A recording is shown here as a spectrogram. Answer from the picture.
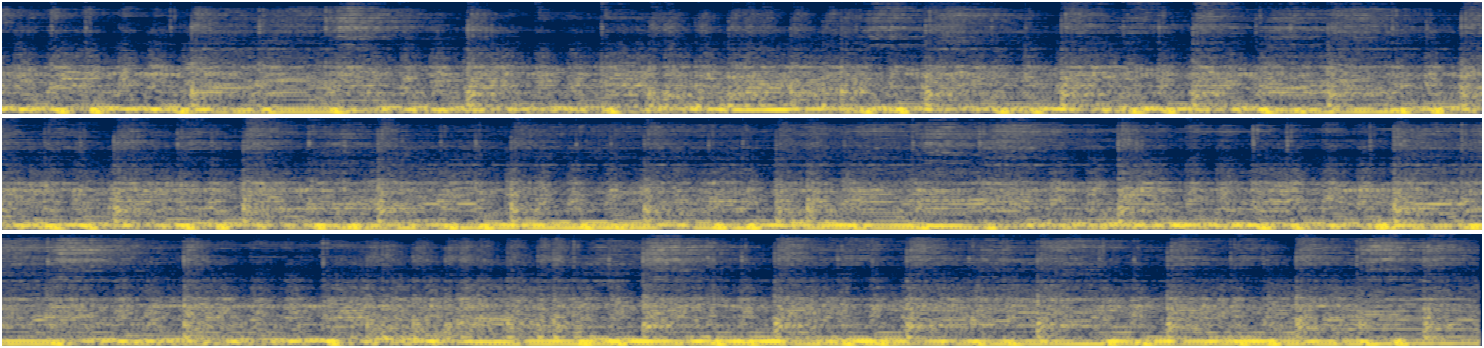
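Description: Thrash metal band playing live: distorted electric guitars, bass and fast drum kit, with no vocals.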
